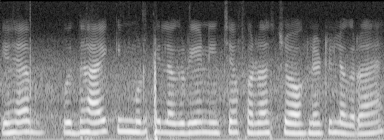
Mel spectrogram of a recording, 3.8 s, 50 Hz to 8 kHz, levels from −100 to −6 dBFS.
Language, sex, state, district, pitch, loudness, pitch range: Hindi, female, Chhattisgarh, Bastar, 215 Hz, -16 LUFS, 210-225 Hz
